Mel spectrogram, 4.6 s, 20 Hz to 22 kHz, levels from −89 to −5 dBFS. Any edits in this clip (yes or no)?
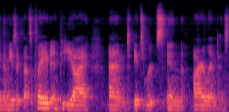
no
